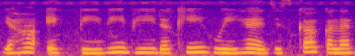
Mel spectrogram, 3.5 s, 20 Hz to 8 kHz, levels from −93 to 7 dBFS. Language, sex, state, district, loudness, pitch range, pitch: Hindi, female, Madhya Pradesh, Umaria, -14 LUFS, 205-240 Hz, 215 Hz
